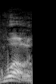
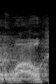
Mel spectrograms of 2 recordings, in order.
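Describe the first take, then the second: First: Short startled yelp, falling. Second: Taken aback. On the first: Simba wakes up to strangers, startled. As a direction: play a sudden mild startle. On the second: The friends answer waking Simba, taken aback. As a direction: lower echo with a rising end. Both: Retold or imitated.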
